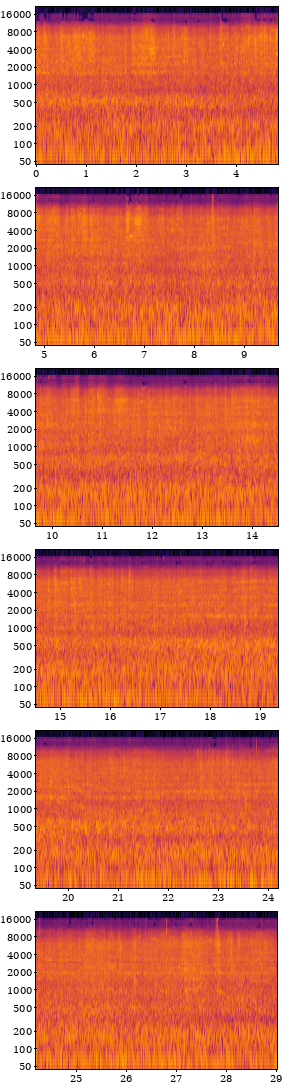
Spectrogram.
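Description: Freight train of container and flatbed wagons rolling past: a loud, steady run of steel wheels on the rails.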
